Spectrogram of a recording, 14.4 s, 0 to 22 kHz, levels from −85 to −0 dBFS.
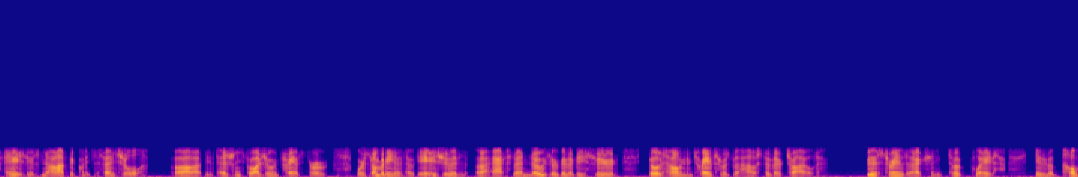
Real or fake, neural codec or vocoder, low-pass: fake; autoencoder, 22.05 kHz, a latent of 192 numbers a frame, VITS, trained on many speakers; 3.6 kHz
